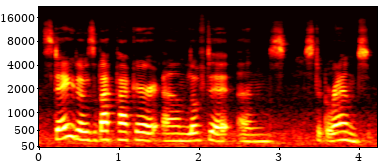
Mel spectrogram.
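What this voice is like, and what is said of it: Irish accent. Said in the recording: “for my accent, I'm Irish.”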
